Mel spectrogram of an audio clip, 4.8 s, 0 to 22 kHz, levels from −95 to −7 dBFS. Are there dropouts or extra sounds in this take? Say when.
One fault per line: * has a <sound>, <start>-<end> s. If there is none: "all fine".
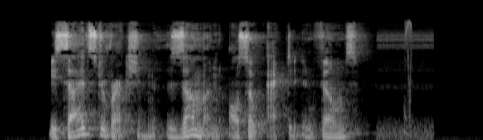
* has a chirp, 4.0-4.1 s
